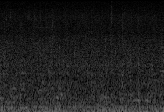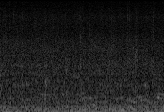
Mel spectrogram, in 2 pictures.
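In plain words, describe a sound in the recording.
Rain falls outdoors.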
